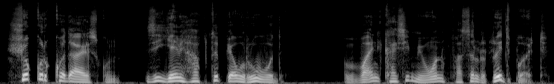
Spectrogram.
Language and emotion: Kashmiri, happy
